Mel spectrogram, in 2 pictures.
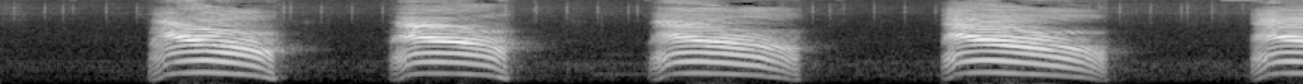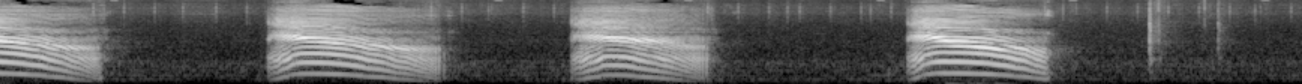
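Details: Semi-wild rescued stray kitten, bathed and fed, calling from a cage during its first minutes in a new home: eight loud, harmonic-rich meows, each rising then falling, repeated about once a second with short silent gaps.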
